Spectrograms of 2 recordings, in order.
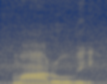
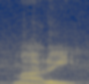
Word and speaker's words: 丸い: 丸い So it's a very fast U on the root. A very fast U on the root. So it's like marui. 丸い Very fast that it would almost sound like as if mari. 丸い But it's marui.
